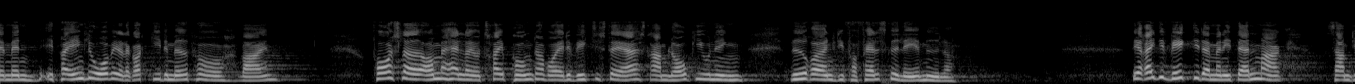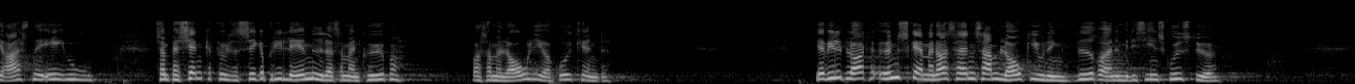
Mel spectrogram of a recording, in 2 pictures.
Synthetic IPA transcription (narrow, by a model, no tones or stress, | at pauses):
mene̝d̥̚pʰɑ̈eŋɡ̥l̩əo̝ɐʋe̝ljaɾɑɡ̥ɒ̽d̥̚ɡ̥ḭːde̝með̞ˠpʰɒ̽ʋɑ̈ɪn | fɒːslɛ̰ːð̞̩ˠɒ̽mɦæn̰lɐjo̝t͡sʰʁɛ̰ːpʰɔ̽ŋd̥ɐʋɒæd̥e̝ʋe̝ɡ̥̚d̥isd̥əæɐæsd̥ʁɑ̈məlɒʊɡ̥iʊne̝ŋn̩ʋe̝ð̞ˠʁɶɐnəd̥ifɒ̽fælsɡ̥əð̩ˠlɛːəmið̰ˠlɐ | d̥e̝æɐʁɛɡ̥̚d̥iʋe̝ɡ̥̚d̥id̥æmænid̥ænmɑ̈ːɡ̥ | sɑ̈m̰d̥iʁasd̥n̩æe̝ṵːsɒ̽mpʰæɕen̰d̥̚kʰæføːləsɑɪse̝ɡ̥ɐpʰɒ̽d̥ileːəmið̞̰ˠlɐsɒ̽mːænkʰøːb̥ɐ | ɒ̽sɒ̽mæɐlɒʊliəɒ̽ɡ̥o̝ð̞ˠkʰen̰d̥ə | jɑ̈ɪʋiləb̥lɒ̽d̥ønsɡ̥əæmænɒ̽sə̥hæð̩d̥ensɑ̈məlɒʊɡ̥iʊ̰ne̝ŋʋe̝ð̞ˠʁɶ̰ːɐnəme̝ð̞ˠisḭːnsɡ̥uð̞ˠsd̥yɐ̰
